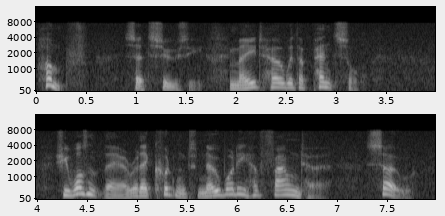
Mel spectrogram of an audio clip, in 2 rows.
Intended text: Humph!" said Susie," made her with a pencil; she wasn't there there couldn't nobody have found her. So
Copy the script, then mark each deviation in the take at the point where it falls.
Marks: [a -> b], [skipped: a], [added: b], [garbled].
Humph!" said Susie," made her with a pencil; she wasn't there there couldn't nobody have found her. So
